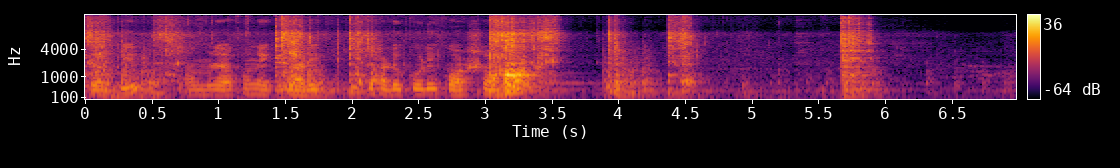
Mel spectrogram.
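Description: A spatula scrapes and stirs food in a metal pot.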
